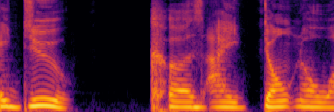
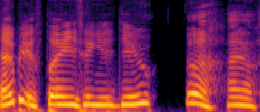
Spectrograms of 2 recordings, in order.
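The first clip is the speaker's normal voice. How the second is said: talking through a yawn, pitched up; 5 semitones higher than usual. Podcast host chatting with others, yawning while talking. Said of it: "sorry, I'm yawning".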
